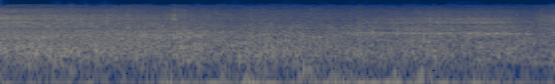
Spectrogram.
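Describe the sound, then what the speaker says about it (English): Small ocean waves breaking against rocks, a soft continuous wash with gentle swells and some wind rumble on the microphone, fairly quiet and without voices. "The waves here just aren't big enough."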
